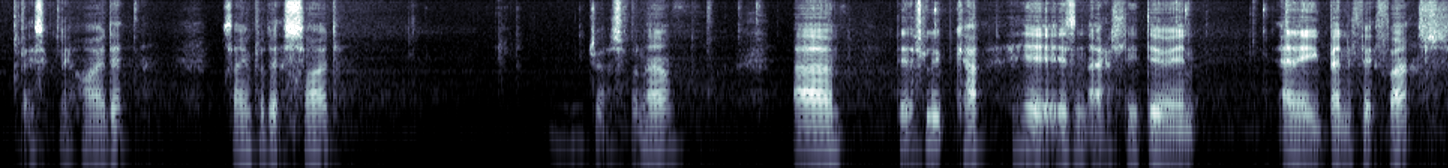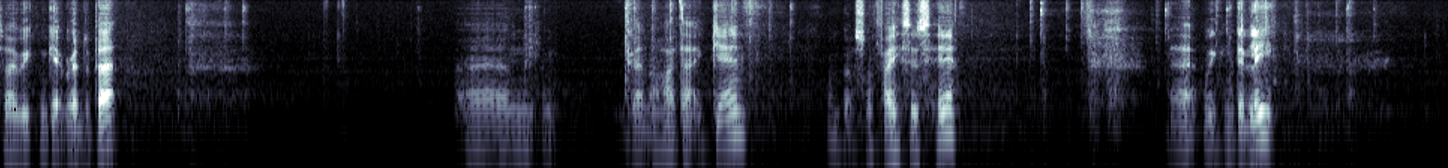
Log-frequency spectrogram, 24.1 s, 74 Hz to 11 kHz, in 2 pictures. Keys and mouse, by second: 0.1 h, 2.4 l, 3.4 l, 4.8 h, 8.3 a, 11.9 ctrl+x, 15.4 alt+h, 17.3 h, 20.6-22.8 drag, 22.8 Delete, 24.0 middle click.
